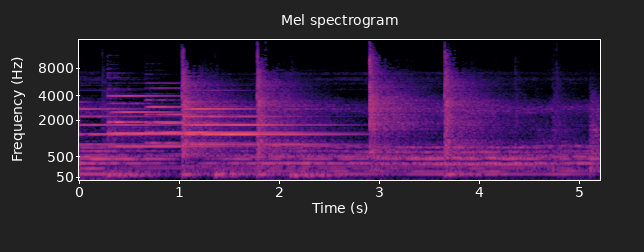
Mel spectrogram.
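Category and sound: signal or alarm, church bell ringing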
